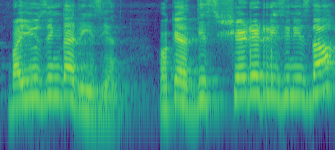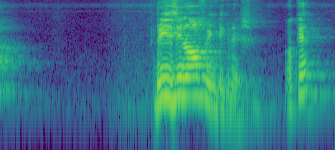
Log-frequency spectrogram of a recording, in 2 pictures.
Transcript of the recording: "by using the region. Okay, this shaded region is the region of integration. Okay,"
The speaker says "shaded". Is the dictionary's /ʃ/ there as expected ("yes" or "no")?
yes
